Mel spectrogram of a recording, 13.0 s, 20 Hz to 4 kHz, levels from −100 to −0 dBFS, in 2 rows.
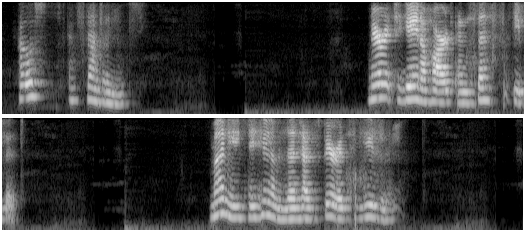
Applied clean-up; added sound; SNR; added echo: neural mask model DeepFilterNet 3.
